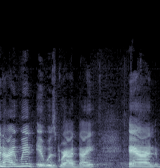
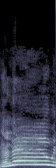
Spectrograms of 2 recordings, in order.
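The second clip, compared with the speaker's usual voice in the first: high, loud drawn-out hello; exaggerated blaring phone greeting; mock loud phone talker; 5 dB louder than usual. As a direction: imitate an oblivious person yelling into a phone. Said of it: "talk really loudly".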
